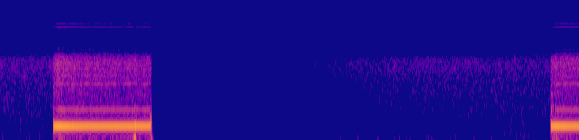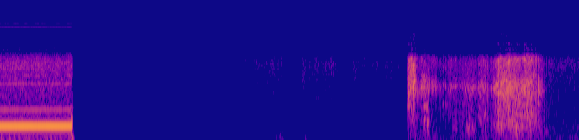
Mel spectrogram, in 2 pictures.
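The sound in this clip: Ringback tone of an outgoing telephone call: two one-second mid-pitched tone bursts about five seconds apart, separated by near-silence, then a short burst of rustling noise.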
